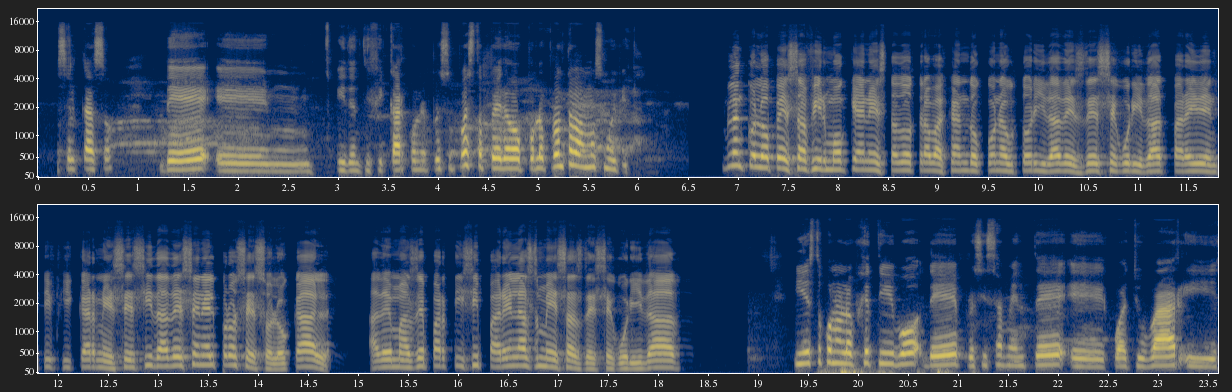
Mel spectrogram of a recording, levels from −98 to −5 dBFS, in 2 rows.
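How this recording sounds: noise floor -84 dBFS; spectral tilt -4.5 dB/oct

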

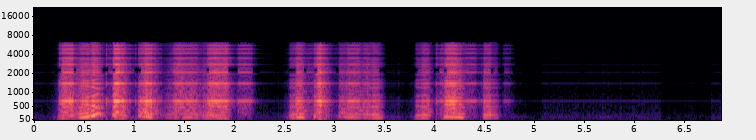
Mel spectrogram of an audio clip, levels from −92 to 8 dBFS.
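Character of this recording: a buzz of ramps at a fixed pitch in blocks of 64 samples; chopped level 0.59 Hz, depth 65%, duty 70%; MP2

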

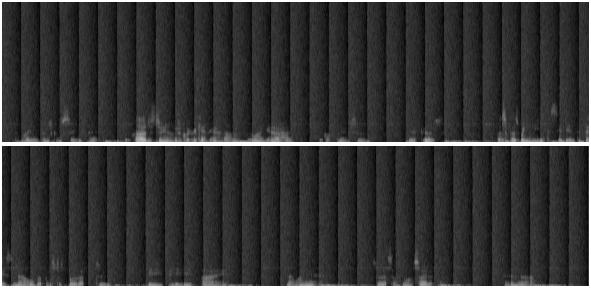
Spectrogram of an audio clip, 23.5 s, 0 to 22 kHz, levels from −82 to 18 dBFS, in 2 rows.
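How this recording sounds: a quantiser's noise floor 8-bit, dither triangular; tremolo saw down 2.6 Hz, depth 90%; a shimmering, thickened sound

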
